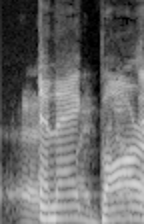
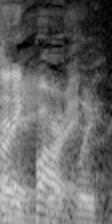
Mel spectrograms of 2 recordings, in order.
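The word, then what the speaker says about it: Enagbare: Egbenari, is that how you? – An Agbare. – An Agbare.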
